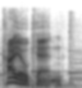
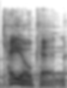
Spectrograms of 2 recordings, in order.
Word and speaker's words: Kaioken: alleviate you know and correct like the pronunciation of like Kaioken when it was a writ when like in the ocean dub people called it kayoken you know there are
